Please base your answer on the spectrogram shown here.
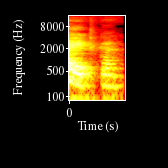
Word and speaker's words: ética: Como a sílaba tônica dela está na antepenúltima, então ela é uma proparoxítona. E a gente já viu que todas as proparoxítonas são acentuadas, por isso ética está acentuado.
